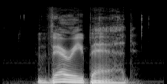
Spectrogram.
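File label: "very bad", English, male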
